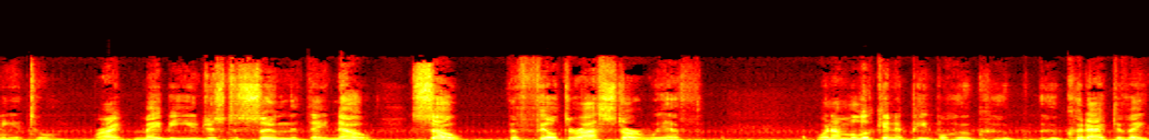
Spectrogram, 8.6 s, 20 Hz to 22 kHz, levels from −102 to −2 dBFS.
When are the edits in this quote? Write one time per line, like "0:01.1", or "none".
none

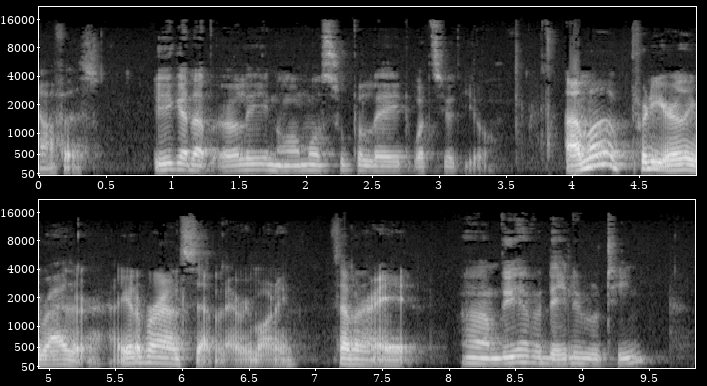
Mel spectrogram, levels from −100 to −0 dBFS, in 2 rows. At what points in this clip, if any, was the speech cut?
none

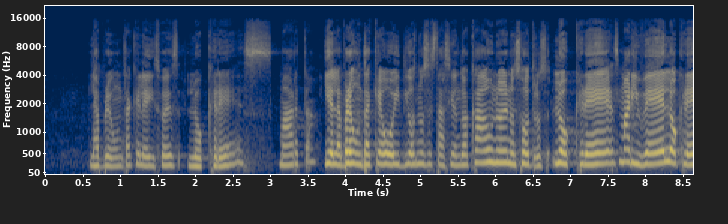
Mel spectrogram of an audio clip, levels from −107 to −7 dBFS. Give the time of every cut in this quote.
0:03.7

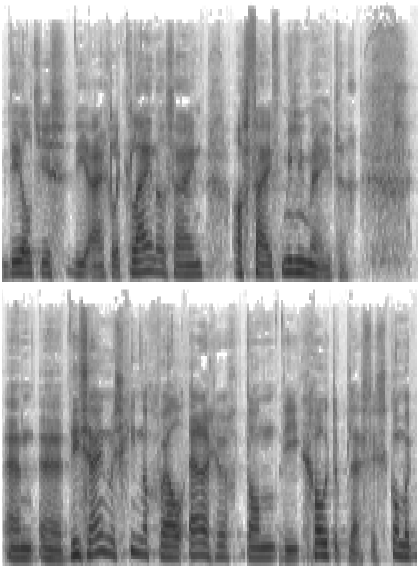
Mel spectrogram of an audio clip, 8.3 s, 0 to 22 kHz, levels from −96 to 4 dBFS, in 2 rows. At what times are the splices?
0:06.9

